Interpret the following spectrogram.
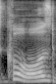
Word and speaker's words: cause: sentence the accident was caused by carelessness pronunciation quickly I want to talk about cause and because so cause has a long or sound with a z at the end cause cause try to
